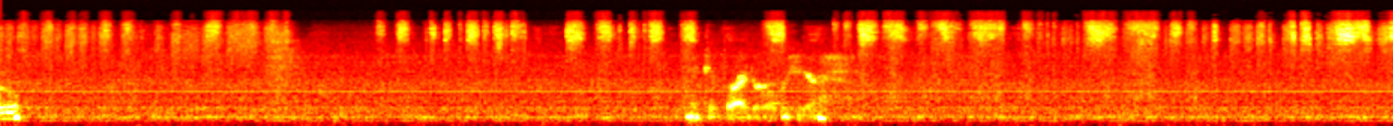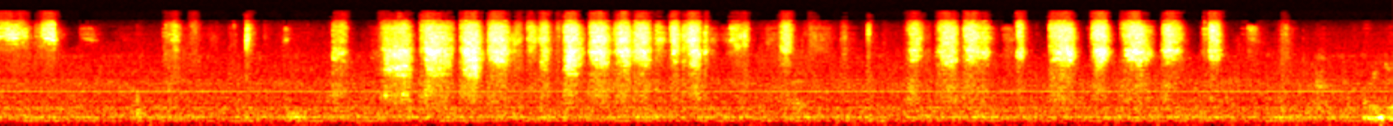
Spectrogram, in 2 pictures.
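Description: Pastel being worked over sanded pastel paper: runs of quick, short strokes, busiest in the second half.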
